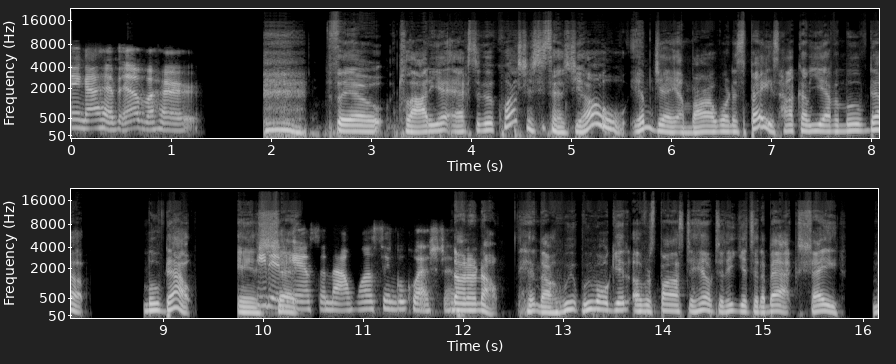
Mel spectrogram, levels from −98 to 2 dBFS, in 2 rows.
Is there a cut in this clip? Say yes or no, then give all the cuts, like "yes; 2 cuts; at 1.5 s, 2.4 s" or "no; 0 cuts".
no; 0 cuts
